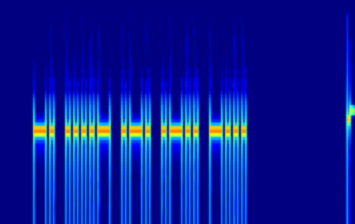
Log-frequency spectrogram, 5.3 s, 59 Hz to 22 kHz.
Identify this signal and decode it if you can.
Morse code, heard as a keyed tone, about 20 wpm, 700 Hz. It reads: N4RLB
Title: USA Call Signs Repeated 2x 20wpm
